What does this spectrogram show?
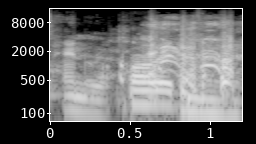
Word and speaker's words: Henry: You will pronounce his name properly, or I will throw you out of this hangout. His name is Henry, not Henry. Start again. Oh okay, Henry. Okay, Henry, not Hon. Henry.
